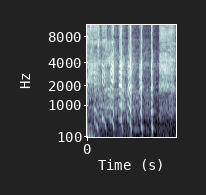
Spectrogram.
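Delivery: a short real laugh; quick laugh at himself; amused laugh. Real, not acted. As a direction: laugh it off lightly. Laughs at his own retort.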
